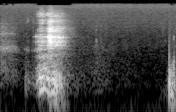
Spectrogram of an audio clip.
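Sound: cough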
